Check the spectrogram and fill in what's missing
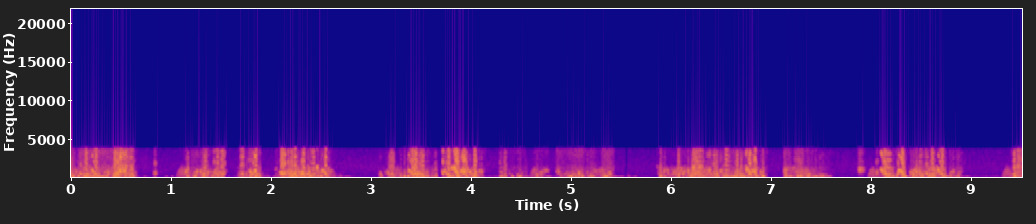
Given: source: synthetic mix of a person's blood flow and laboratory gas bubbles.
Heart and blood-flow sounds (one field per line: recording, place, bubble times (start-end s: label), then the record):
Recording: Doppler ultrasound of blood flow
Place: subclavian vein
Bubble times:
0.00-0.67 s: bubbles
0.82-0.88 s: bubbles
1.11-1.56 s: bubbles
1.67-1.90 s: bubbles
2.04-2.63 s: bubbles
3.06-4.14 s: bubbles
4.28-4.55 s: bubbles
4.62-4.79 s: bubbles
4.84-5.43 s: bubbles
5.86-6.97 s: bubbles
7.13-7.62 s: bubbles
7.87-7.96 s: bubbles
8.04-8.93 s: bubbles
9.39-9.52 s: bubbles
From the record:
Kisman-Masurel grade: 444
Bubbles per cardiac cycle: continuous sound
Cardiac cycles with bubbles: 100%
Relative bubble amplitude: maximal (0.775 to 0.999)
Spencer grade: 4 (maximum detectable bubble signal sounding continuously throughout systole and diastole of every cardiac period, and overriding the amplitude of the normal cardiac signals)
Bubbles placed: anywhere in the cardiac cycle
